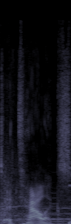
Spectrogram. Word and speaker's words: Etalyx: It's pronounced Etalyx.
